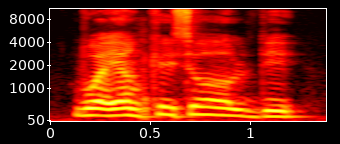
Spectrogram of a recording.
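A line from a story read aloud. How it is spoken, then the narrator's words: Growling. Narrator (Italian): ringhiò Laban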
